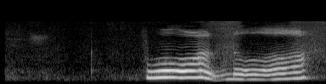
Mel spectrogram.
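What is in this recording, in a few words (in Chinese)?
"bo1luo2", Mandarin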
